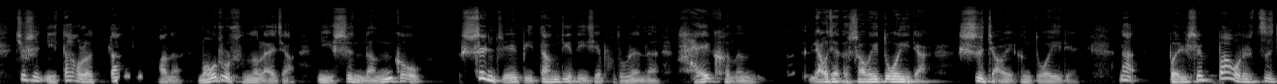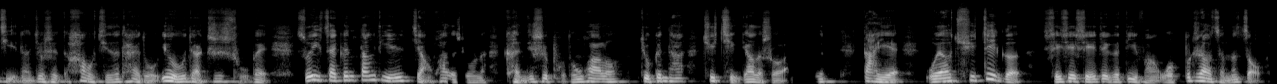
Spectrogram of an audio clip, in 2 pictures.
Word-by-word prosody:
就 220 - 0
是 185 -3 +1
你 100 -7 -1
到 190 - -2
了 105 -2 +4
当 125 +4 -1
地 370 - -11
的 - - -52
话 100 -2 -2
呢， 90 -2 -7 0.2
某 - - +5
种 - - +4
程 105 - -5
度 100 -2 +1
来 85 +2 -1
讲， - - -9 0.2
你 105 -3 +1
是 130 +10 +1
能 95 +6 +3
够 150 0 -1 0.4
甚 265 -9 +5
至 100 - -2
于 110 - +4
比 100 -5 -3
当 110 +7 +1
地 120 -3 +1
的 - - -3
一 90 - -1
些 - - -4
普 - - -14
通 85 0 -4
人 90 -3 -2
呢， 85 0 -5 0.2
还 - - +2
可 - - -3
能， 85 +3 -3
呃 85 - -10 0.5
了 105 +4 +4
解 125 0 +5
得 125 - -3
稍 115 - +1
微 120 +2 +7
多 125 0 +8
一 115 -2 +7
点 125 0 -1
儿， - - -13 0.3
视 145 - +3
角 120 -4 -2
也 - - -3
更 100 -3 -5
多 95 +2 -3
一 95 - -2
点。 75 -3 -13 0.4
那 - - -1 0.3
本 100 +1 +4
身 200 +12 +2
抱 280 - +3
着 120 -3 +1
自 130 +3 -2
己 130 +1 -5
呢， 85 -1 -7
就 125 - -2
是 115 -4 -3
好 120 0 -2
奇 115 -2 -7
的 115 +3 -2
态 125 0 -2
度 - - -4
又 165 0 +7
有 130 - +3
点 135 -1 0
儿 - - -6
知 135 0 -6
识 125 0 -8
储 - - -13
备， - - -4 0.3
所 185 - +4
以 205 - +3
在 185 -2 +2
跟 190 +3 0
当 200 +1 +1
地 185 -6 +1
人 165 +2 +2
讲 170 - -3
话 145 +3 -7
的 125 - -3
时 - - -14
候 95 - -7
呢， 95 - -8 0.2
肯 - - -1
定 - - -4
是 135 +3 0
普 135 +1 -12
通 115 +1 -1
话 135 -1 +2
咯， 125 0 -2 0.2
就 140 - +3
跟 150 +4 +1
他 145 -1 -3 0.2
去 160 - +1
请 165 - -4
教 120 +1 +1
的 105 - 0
时 90 - -7
候： 85 - -3 0.4
“嗯， 125 0 -6 0.2
大 140 -2 0
爷， 110 -1 +3 0.2
我 130 - +2
要 145 +2 +7
去 160 +4 -3
这 230 +5 +3
个 165 - 0 0.2
谁， 120 - 0
谁， 135 +4 +3
谁 130 -3 +2
这 135 +2 +1
个 115 - 0
地 115 +1 0
方， 95 -6 -7
我 100 - -1
不 95 +11 -5
知 165 - -1
道 150 - +6
怎 125 - -4
么 110 - -2
走。 115 - -4
120 Hz, 300 characters per minute, -23 LUFS, 105-145 Hz, 0.5 s, 多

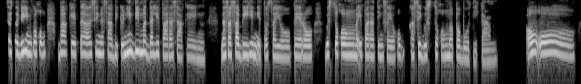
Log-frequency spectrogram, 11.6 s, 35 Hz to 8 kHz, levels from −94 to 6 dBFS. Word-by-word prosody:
sasabihin 270 -1 +4
ko 260 - +3
kung 255 -1 0 0.3
bakit, 255 -2 0
ah, 245 0 +2
sinasabi 250 -4 -2
ko, 225 - +1
"Hindi 285 +4 +5
madali 255 -3 +2
para 220 -2 -2
sa'kin, 200 -4 -6 0.3
na 225 - 0
sasabihin 235 -1 +3
ito 215 0 -4
sa'yo. 200 -3 -4
Pero 210 -1 -1 0.2
gusto 240 +1 +1
kong 230 -1 +2
maiparating 215 -2 -2
sa'yo 195 -3 -4
kung 220 +1 -7
kasi 220 +1 -2
gusto 220 +2 -3
kong 215 0 -3
mapabuti 185 -6 -6
ka." 155 -1 -7 0.8
Oo. 255 -4 +3
225 Hz, 140 wpm, -23 LUFS, 210-250 Hz, 0.8 s, Hindi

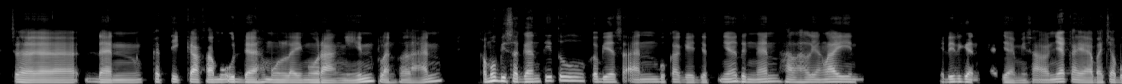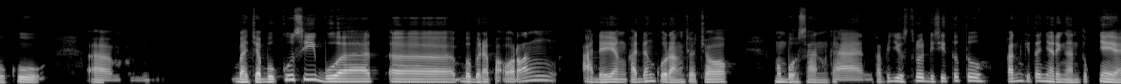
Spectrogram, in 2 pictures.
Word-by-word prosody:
eee, 105 -1 +4
dan 105 -2 0
ketika 115 -1 +1
kamu 110 +1 +3 0.2
udah 105 -2 +3
mulai 105 -1 +1
ngurangin 100 +6 +1
pelan-pelan, 100 - -2 0.4
kamu 165 - +5
bisa 150 -5 +3
ganti 135 +6 +2
tuh 175 -2 +2
kebiasaan 115 -1 -1
buka 115 +1 -3
gadget-nya 110 +4 -2
dengan 125 +2 -1
hal-hal 110 -2 -2
yang 110 +1 -2
lain. 120 -2 +1 0.8
Jadi 120 +1 -1
diganti 120 -5 0 0.2
aja. 105 - -1
Misalnya 105 +5 +1
kayak 100 -3 0
baca 105 +1 -1
buku, 105 +2 +1 0.5
mmm, 100 -1 -4 0.9
baca 120 -2 +4
buku 125 - +2
sih 230 +1 +1
buat, 130 -4 +3 0.2
eee, 125 -1 +2
beberapa 120 -2 -1
orang, 190 +3 -1 0.3
ada 115 -1 -1
yang 120 0 +2
kadang 120 +7 0
kurang 110 -6 +2
cocok, 120 +2 0 0.5
membosankan. 110 -1 -2
Tapi 115 - -6
justru 150 +4 0
di 135 - -5
situ 150 +4 -3
tuh, 165 -3 0 0.2
kan 140 +3 -1
kita 160 +2 -3
nyari 125 -4 +1
ngantuknya 110 +5 -2
115 Hz, 130 wpm, -22 LUFS, 105-130 Hz, 0.9 s, kamu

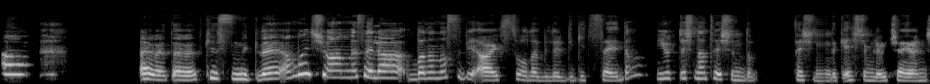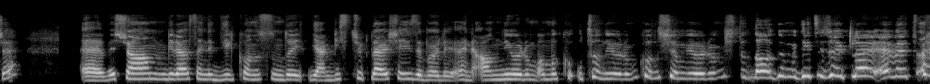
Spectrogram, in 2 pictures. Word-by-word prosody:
A. 475 - 0 1.3
Evet, 225 -5 +3
evet, 205 +1 +1
kesinlikle 255 -2 +1
ama 315 +10 -3 0.2
şu 465 - +3
an 320 0 0
mesela 310 -2 +1
bana 275 +4 -1
nasıl 300 +2 -7
bir - - +1
artısı 195 +4 -2
olabilirdi 180 -2 -8
gitseydim? 190 - -6 0.2
Yurt 275 +1 -6
dışına 280 -1 -3
taşındım 215 - -3 0.3
taşındık 170 -5 -7
eşimle 190 -3 -3
3 180 +4 -4
ay 185 - +3
önce, 175 - -2 0.7
eee, 185 0 +4
ve 235 - +4
şu 260 +2 +4
an 255 -1 +4
biraz, 245 +1 +4
hani, 230 -4 -1
dil 230 0 -3
konusunda 230 -2 -1 0.2
yani, 200 -2 0
biz 240 +2 -5
Türkler 245 -3 +2
şeyiz 255 -1 -2
ya, 220 -2 +2
böyle, 200 -2 -2
hani, 215 -3 -3
anlıyorum 230 +2 +2
ama 235 +1 -1
ko 250 - -7
utanıyorum, 255 -1 -1
konuşamıyorum. 270 -6 0
İşte 340 -4 -8
dalga 310 +5 +4
mı 350 -2 -4
geçecekler? 385 0 +3 0.2
Evet, 365 0 -1
245 Hz, 150 wpm, -22 LUFS, 205-290 Hz, 1.3 s, eee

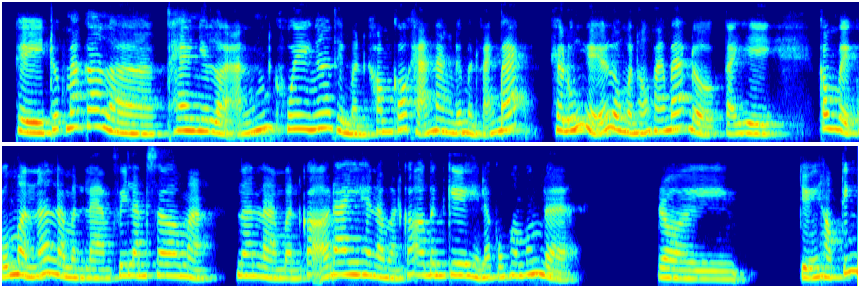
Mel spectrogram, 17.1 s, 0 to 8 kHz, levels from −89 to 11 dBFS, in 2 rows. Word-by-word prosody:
Thì 215 -3 +6
trước 295 +1 -2
mắt 335 +2 +1
á, 350 0 +2
là 200 -8 +2
theo 260 +5 +3
như 255 -1 +4
lời 215 -4 +1
ảnh 215 +7 -1 0.3
khuyên 295 -1 +3
á 310 - +3
thì 265 - 0
mình 185 -4 0
không 235 +4 -4
có 285 +4 0
khả 290 - -1
năng 240 -2 0
để 210 - -2
mình 210 -3 -1
phản 210 +4 -3
bác. 290 +6 +2 0.4
Theo 270 -2 +3
đúng 270 +7 +4
nghĩa 295 -2 +3
luôn, 295 -5 +4
mình 210 -2 +2
hổng 210 +4 0
phản 245 +1 +1
bác 315 +2 +2
được, 195 -9 0
tại 195 0 -3
vì 195 -2 -2 0.3
công 300 -1 +2
việc 220 -7 +1
của 210 - +1
mình 245 -4 +4
á 260 +5 +1
là 275 -5 0
mình 195 -2 -1
làm 185 -1 -5
freelancer 235 +2 -2
mà, 185 -4 -4 0.3
nên 230 -2 -3
là 195 -4 -2
mình 180 0 -6
có 250 - -3
ở 210 - -1
đây 260 +1 +2
hay 250 -2 -1
là 210 -2 -1
mình 180 -2 -4
có 255 - -7
ở 245 -3 -2
bên 240 -1 -1
kia 250 -1 -1
thì 230 -4 0
nó 200 +2 -2
cũng 215 +1 -5
không 240 -1 -3
vấn 275 +2 +2
đề. - - -1 0.9
Rồi 180 -4 -2 1.0
chuyện 200 0 +2
học 210 -2 -1
tiếng 330 +3 +1
235 Hz, 230 wpm, -22 LUFS, 200-260 Hz, 1.0 s, Thì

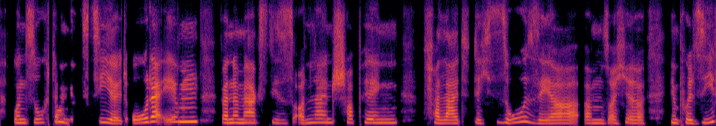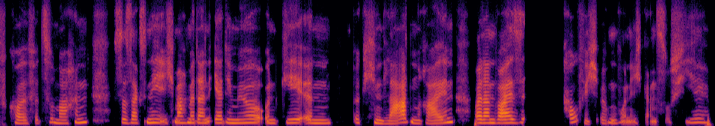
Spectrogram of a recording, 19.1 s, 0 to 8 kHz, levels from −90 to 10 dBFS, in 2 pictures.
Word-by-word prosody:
und 225 -2 0
sucht 230 +1 -4
dann 260 - +1 0.2
gezielt. 215 -9 0
Oder 255 +9 +6
eben, 295 0 +4 0.3
wenn 225 -1 +4
du 230 - +3
merkst, 220 0 +1
dieses 200 -4 -7
Onlineshopping 230 0 0 0.3
verleitet 205 -1 0
dich 200 -3 -4
so 245 +4 -2
sehr, 200 -3 +1
ähm, 205 0 -2
solche 205 +2 -1 0.3
Impulsivkäufe 205 - -2
zu 250 - -6
machen, 235 +5 0 0.3
dass - - -6
du 225 - 0
sagst: 215 +1 -1
„Ne, 235 0 +2
ich - - -3
mache 220 +2 +2
mir 225 - +3
dann 220 -1 +2
eher 220 -1 +3
die 225 - -1
Mühe 220 +2 +1
und 205 - -4
gehe 225 0 +1
in 200 0 0 0.3
wirklichen 230 -2 -3
in 185 - -1
Laden 250 +6 +4
rein“, 220 +7 +2 0.3
weil 220 - +5
dann 220 0 +4
weiß 215 +1 +5
ich, - - -2 0.5
kaufe - - -3
ich - - -1
irgendwo - - -5
nicht - - -6
ganz - - -6
so - - -14
viel. 245 -3 -4
220 Hz, 155 wpm, -24 LUFS, 205-235 Hz, 0.5 s, Oder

